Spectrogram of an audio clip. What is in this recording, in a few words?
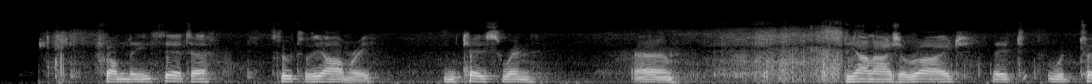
cassette noise reduced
